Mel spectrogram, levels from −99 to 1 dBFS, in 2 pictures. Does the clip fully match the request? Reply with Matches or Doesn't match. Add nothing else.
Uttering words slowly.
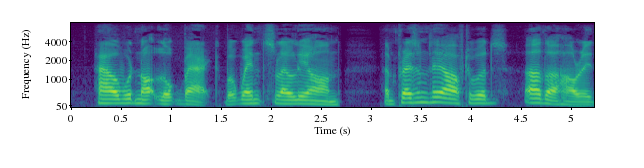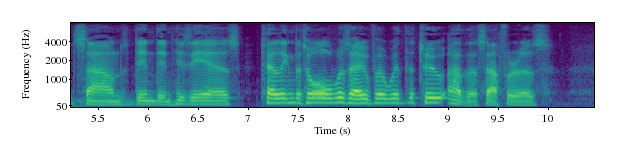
Doesn't match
